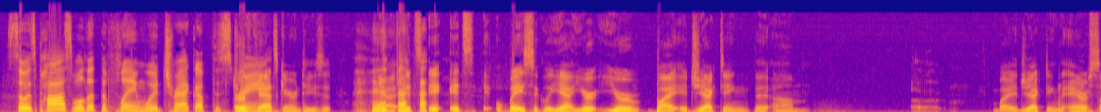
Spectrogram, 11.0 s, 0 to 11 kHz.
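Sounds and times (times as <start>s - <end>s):
speech: 0.2s - 8.2s, 10.0s - 11.0s
burp: 9.1s - 9.6s.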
